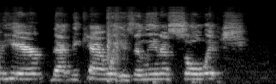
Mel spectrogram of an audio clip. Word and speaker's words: Jelena Solujic: that the camera is elena soulwitch we just got the right um pronunciation of it it's serbian it's perfect pronounced you know i'm telling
